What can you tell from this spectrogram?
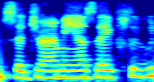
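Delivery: usual speaking voice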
